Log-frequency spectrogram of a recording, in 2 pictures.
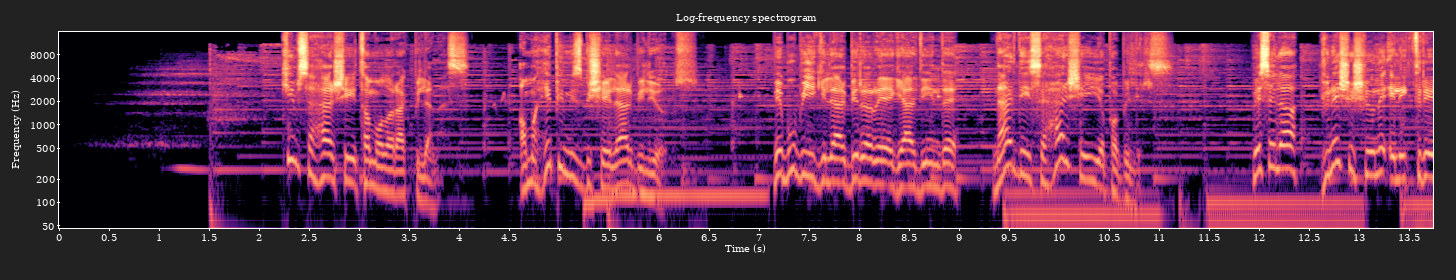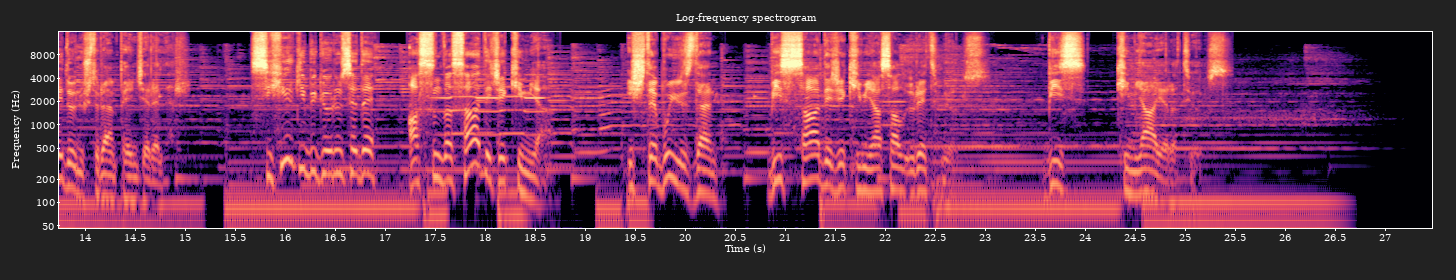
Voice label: duygusal motive; sicak

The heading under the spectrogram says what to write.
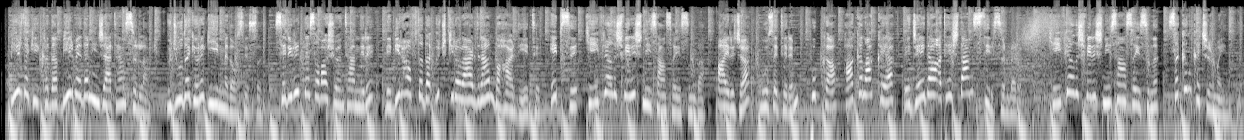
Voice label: enerjik, seslendirme

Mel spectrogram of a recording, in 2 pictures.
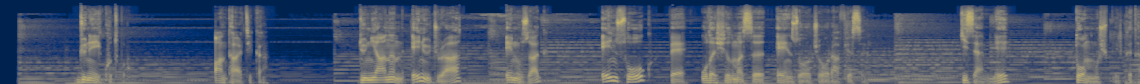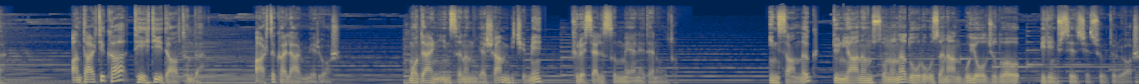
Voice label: belgesel, seslendirme

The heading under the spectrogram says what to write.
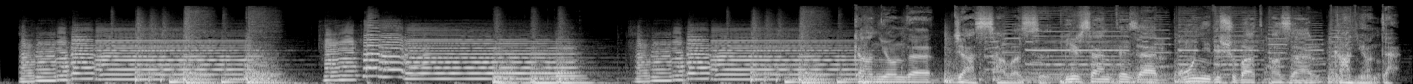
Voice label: sicak sakin, seslendirme

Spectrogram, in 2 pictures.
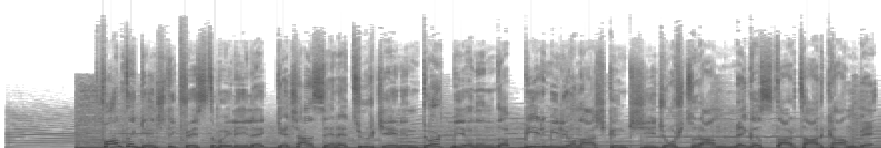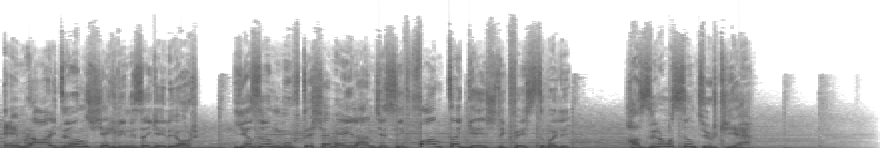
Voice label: kampanya, seslendirme

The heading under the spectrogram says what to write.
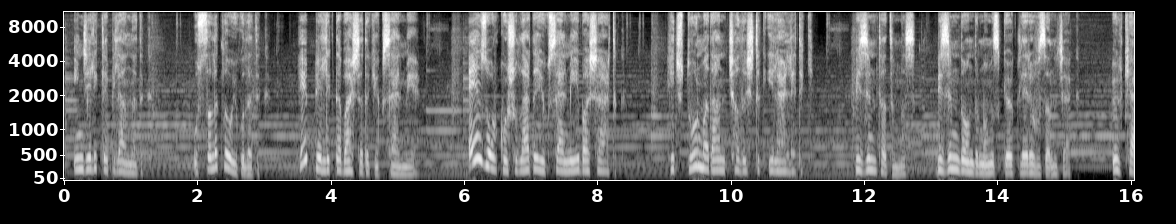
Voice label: duygusal motive, seslendirme

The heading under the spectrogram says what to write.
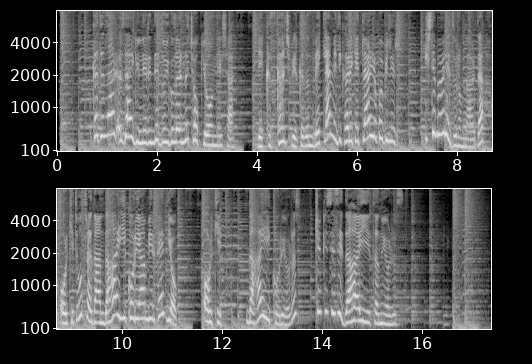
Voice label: dinamik; seslendirme

